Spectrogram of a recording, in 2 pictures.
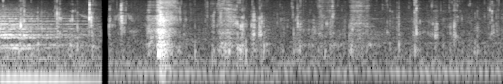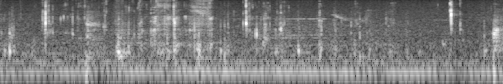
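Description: Close-up chewing and biting on a braised pig's trotter: irregular smacks and crunches of teeth on skin and meat, the loudest bite about one and a half seconds in.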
